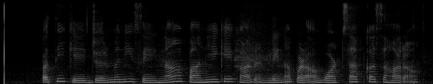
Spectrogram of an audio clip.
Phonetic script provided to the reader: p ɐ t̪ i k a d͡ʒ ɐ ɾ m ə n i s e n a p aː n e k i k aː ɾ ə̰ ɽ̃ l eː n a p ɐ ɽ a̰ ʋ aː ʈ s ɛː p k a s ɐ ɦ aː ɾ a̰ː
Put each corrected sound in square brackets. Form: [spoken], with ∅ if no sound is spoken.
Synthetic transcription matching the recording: p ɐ t̪ i k [e] d͡ʒ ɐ ɾ m ə n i s e n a p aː n e k [e] k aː ɾ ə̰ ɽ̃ l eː n a p ɐ ɽ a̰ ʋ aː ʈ s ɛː p k a s ɐ ɦ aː ɾ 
